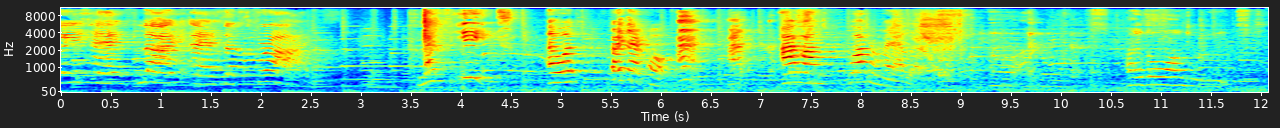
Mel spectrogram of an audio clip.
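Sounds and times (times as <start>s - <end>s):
children speaking: 0.0s - 2.7s, 3.6s - 11.8s
background music: 0.0s - 12.0s.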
